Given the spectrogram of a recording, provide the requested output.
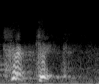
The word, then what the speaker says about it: triptych: In ancient Rome, there was a writing instrument called a triptych. And if you're taking notes, that's a kind of an odd spelling. It's spelled T-R-I-P-T-Y-C-H.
